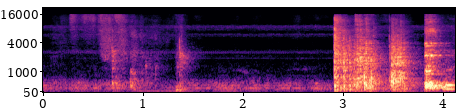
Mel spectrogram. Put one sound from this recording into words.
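A plastic board knocks down onto a hard surface.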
